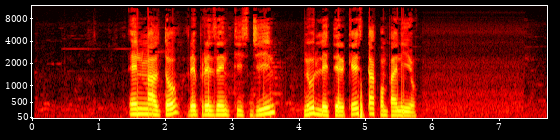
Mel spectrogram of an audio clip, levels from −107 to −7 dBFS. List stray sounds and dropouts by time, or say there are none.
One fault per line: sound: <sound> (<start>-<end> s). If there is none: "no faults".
no faults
